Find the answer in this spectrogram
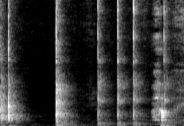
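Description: Marker pen tapping and stroking against a whiteboard while writing: about five sharp, separate taps spread over two seconds.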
